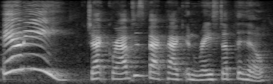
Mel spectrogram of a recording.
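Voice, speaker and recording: A woman, a first grade teacher, reading a storybook aloud expressively and deliberately for young children. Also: mid-range voice, sharp tone.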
